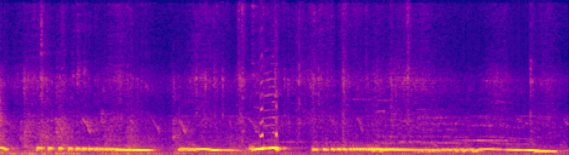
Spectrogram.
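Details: Young Kelantan zebra dove from a contest-winning line, giving a lure song to draw replies from other doves: rapid stuttered notes running into long, gently falling coos, with a sharp break midway and soft background clicks.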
